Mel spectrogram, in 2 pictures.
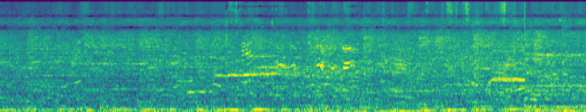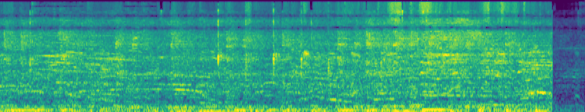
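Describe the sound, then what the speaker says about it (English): An excited crowd lines the route of the Universal Orlando Mardi Gras parade, a dense, constant roar of voices and cheering with shouts rising through it, heard close and loud throughout. "Throwing beads, interacting with the crowd. The crowd is super excited to be here"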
